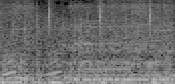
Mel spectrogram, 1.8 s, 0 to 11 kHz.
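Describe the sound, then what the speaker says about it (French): Motorcycle chase in the 1989 film Black Rain: engines whine and rev with squealing tires and rushing motion, loud and busy, with a voice speaking over the action. "Poursuite à moto."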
